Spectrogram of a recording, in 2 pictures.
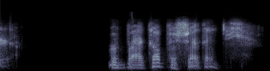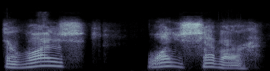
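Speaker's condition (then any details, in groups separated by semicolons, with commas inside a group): Spinal muscular atrophy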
